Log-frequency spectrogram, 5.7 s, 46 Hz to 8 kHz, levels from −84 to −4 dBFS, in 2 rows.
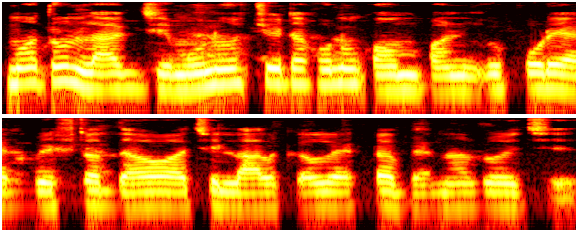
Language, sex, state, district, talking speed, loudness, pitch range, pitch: Bengali, male, West Bengal, Dakshin Dinajpur, 190 wpm, -13 LUFS, 135-155 Hz, 140 Hz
